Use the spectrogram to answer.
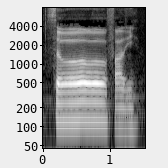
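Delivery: loud laugh, then slow amused words. Real, not acted. Laughing at failing call.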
